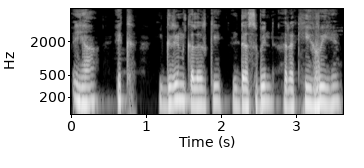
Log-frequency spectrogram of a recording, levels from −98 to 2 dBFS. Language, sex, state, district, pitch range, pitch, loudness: Hindi, male, Jharkhand, Ranchi, 150-160 Hz, 155 Hz, -15 LUFS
